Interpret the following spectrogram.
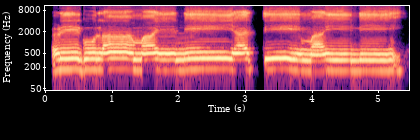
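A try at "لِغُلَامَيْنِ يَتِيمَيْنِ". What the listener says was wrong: Pendek nih ya Bu, diulang. Pendek. Pendek. Pendek. Ni-nya pendek, Bu. Emang ni-nya ada baris panjang ini nih. Pendek.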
